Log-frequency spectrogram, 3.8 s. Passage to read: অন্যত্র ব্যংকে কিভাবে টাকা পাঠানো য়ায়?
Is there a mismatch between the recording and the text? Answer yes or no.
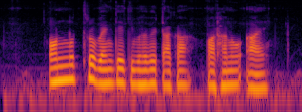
no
